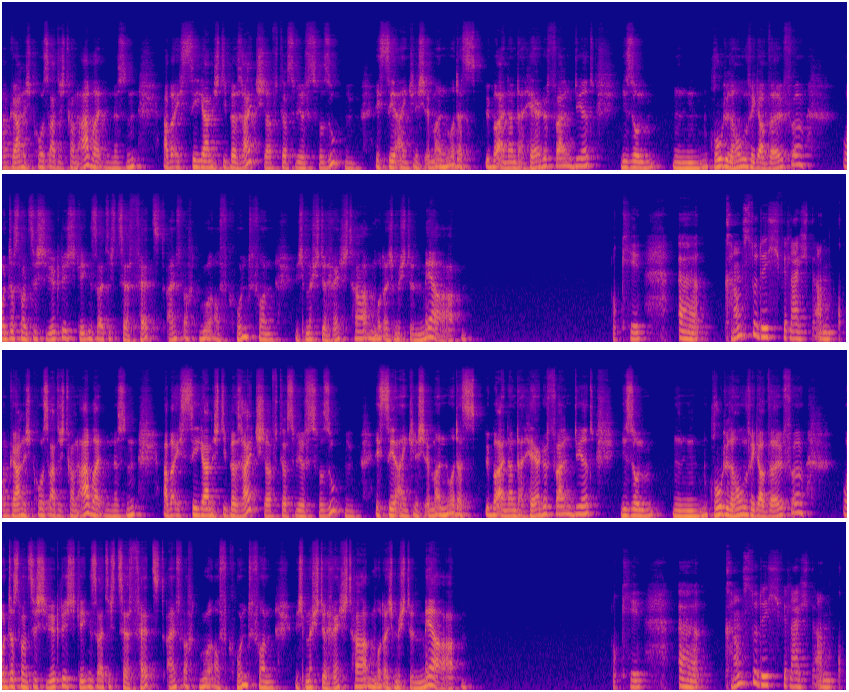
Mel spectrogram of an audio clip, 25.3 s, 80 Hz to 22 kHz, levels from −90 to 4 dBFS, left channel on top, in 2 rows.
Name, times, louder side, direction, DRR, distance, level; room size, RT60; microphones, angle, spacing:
voice 1, 0.0-19.7, right 2 dB, 45° right, 10 dB, 0.8 m, -29 dB
voice 2, 22.0-23.1 23.5-25.3, left 1 dB, 15° left, 8 dB, 0.9 m, -31 dB
18.0 x 9.9 x 2.9 m, 0.40 s
head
